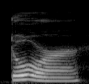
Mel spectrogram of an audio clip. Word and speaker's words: door: 문이라는 뜻이고요.이 문은 D는 디귿 소린데 이때 오 소리가 우가 아니라 오로 발음해요. 그래서 도가 됩니다. 도. 그리고 R은 받침 소리로 될 때 이렇게 소리 나죠. 혀를 굴리는을 소리 해서 door 이렇게 발음하시면 되고요.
